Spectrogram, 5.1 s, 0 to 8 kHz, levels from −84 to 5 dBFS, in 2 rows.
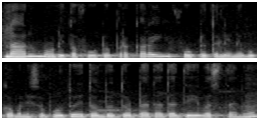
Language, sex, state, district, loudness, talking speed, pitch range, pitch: Kannada, female, Karnataka, Bellary, -16 LUFS, 130 wpm, 215-235 Hz, 220 Hz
